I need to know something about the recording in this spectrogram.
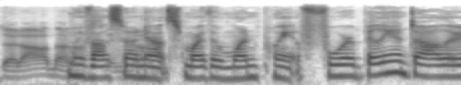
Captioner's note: speaking French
